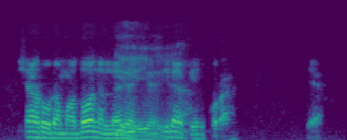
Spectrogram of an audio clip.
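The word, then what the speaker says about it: رمضان: Ini Ramadan, ini bacanya bisa dua ya. Tapi yang lebih, kalau kita ikut ke Al-Quran, lafaz Al-Quran, ini dia Ramadan termasuk ghair munsharif. Oh gitu, Ramadana. Kita baca apa? Syahru Ramadana, ya kan?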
